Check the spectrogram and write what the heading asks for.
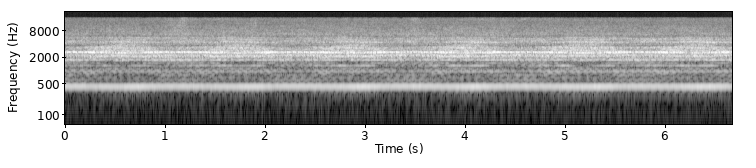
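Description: Model railway turntable drive motor running as it rotates the bridge, giving a steady, unchanging whine with many overtones.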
